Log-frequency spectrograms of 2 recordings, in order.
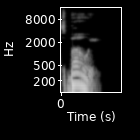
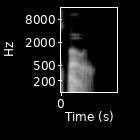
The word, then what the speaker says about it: Bowie: Learn how to pronounce Bowie, and I had to answer someone and say, "Look, I'm a Yank. It's Bowie. You can say Bowie all day long, uh, but it's Bowie."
